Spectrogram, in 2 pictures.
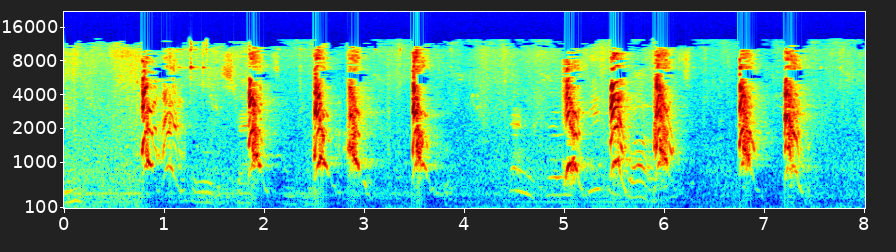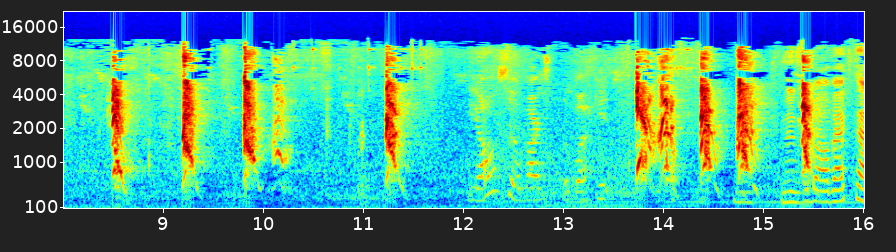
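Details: Boston Terrier puppy, three and a half months old, barking at a soccer ball as people kick it around; a long run of about eighteen sharp, high, loud barks in irregular bursts, with people talking between them.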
